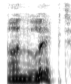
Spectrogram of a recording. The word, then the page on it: unlicked: British English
